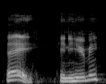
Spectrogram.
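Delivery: usual speaking voice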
